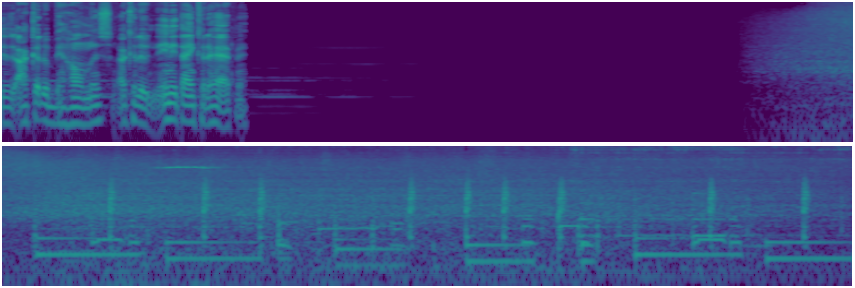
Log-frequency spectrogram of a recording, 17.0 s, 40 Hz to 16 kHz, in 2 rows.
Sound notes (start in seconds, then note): 7.5 bus engine rumbling; 10.5 soft music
